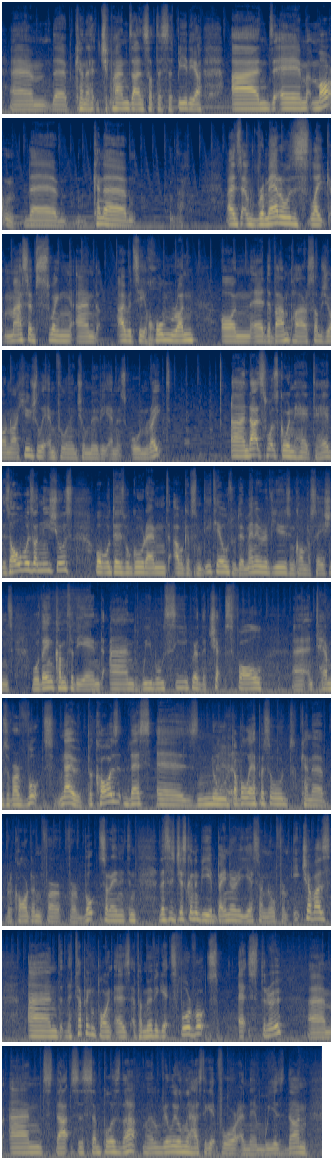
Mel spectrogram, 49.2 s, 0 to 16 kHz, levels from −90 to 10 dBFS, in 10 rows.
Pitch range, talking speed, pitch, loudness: 115-145 Hz, 185 wpm, 130 Hz, -29 LUFS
